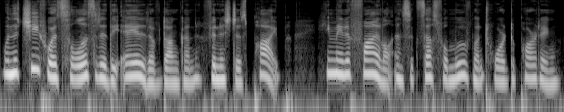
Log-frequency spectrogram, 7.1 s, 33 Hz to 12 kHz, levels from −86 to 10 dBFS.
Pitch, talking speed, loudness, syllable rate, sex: 195 Hz, 185 wpm, -17 LUFS, 5.4 syllables/s, female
